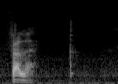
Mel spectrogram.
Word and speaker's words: felett: And with fölött, you can also pronounce it felett, because that's fun.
